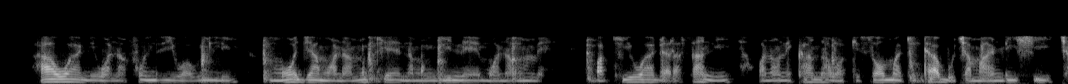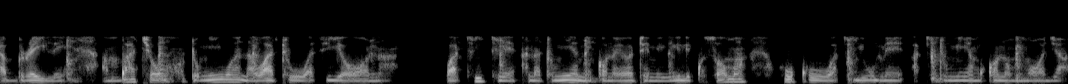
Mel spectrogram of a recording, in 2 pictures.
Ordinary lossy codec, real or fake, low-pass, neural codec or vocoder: Opus, 24 kbps; fake; 3.6 kHz; codec, 16 kHz, 16 kbps, FunCodec, trained on LibriTTS, 50 frames a second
